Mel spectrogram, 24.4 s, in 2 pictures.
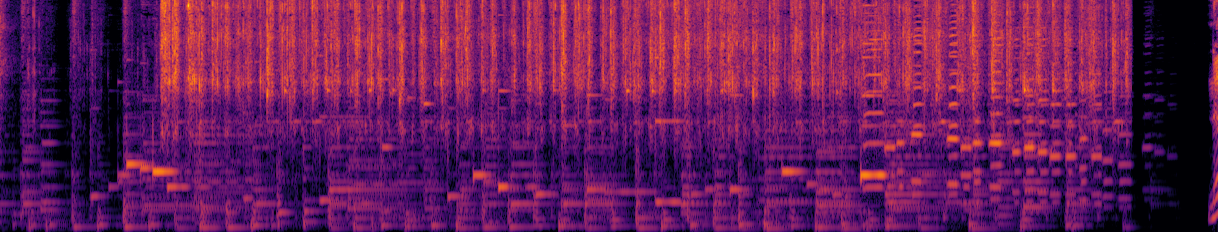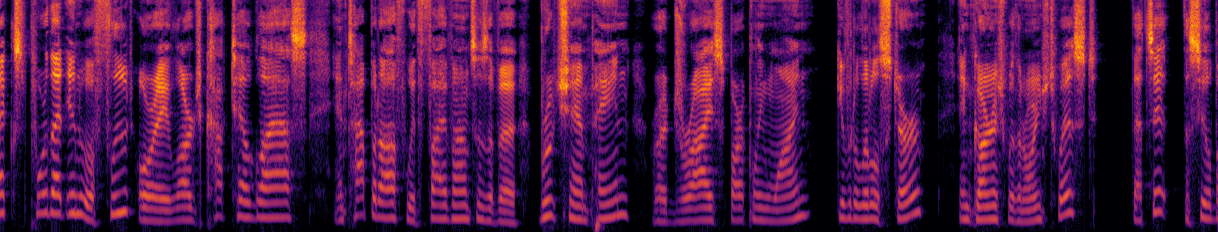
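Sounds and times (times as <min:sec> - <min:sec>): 
ice cubes rattling in a cocktail shaker: 0:01.4 - 0:11.4
speech: 0:12.1 - 0:24.3.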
